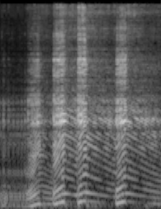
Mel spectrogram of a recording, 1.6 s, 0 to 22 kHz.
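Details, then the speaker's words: Rovan 5B fifth-scale two-stroke on its first run with a new carb and 10k clutch. Crisp blips rise and fall cleanly with no cutting out or flooding on top end: normal revving. "i don't know enough to say perfect but it's not uh it's not cutting out on top end it's not flooding out"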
